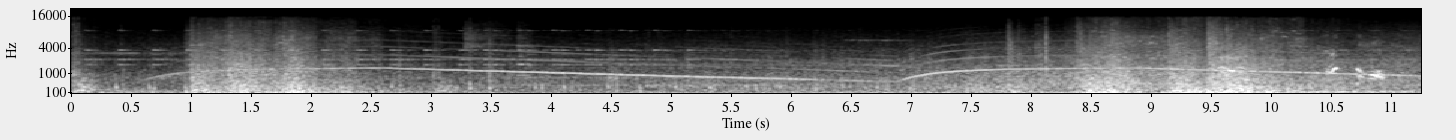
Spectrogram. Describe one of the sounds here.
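A siren wails, rising and then slowly falling in pitch.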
